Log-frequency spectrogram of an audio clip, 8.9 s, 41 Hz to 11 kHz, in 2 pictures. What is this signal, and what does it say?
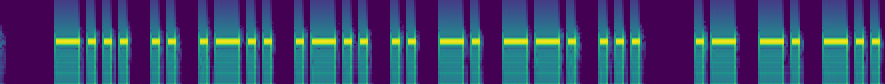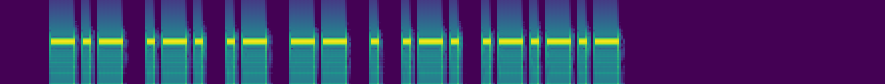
Morse code, heard as a keyed tone, about 30 wpm, 700 Hz. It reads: BILLINGS AND KRAMER.
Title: A Sound Of Thunder 30wpm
